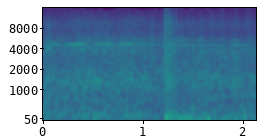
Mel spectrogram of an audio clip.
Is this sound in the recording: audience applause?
no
